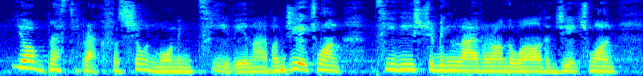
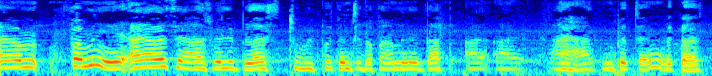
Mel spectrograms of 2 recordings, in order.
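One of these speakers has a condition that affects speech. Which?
The second: cerebral palsy; cerebral palsy affecting motor development and movement.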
